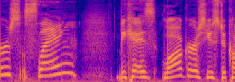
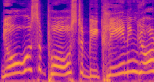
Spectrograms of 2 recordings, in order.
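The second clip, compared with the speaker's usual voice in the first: put-on accent, strangely Swedish-sounding; 10 semitones higher than usual. Imitating Bobby's mom from Bobby's World: Bobby's mom impression, strangely Swedish. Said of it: "that sounded strangely Swedish".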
